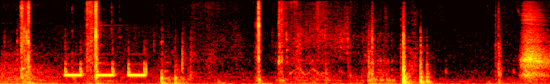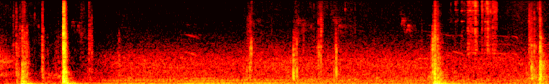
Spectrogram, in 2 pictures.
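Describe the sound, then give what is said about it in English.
A woman climbs out of her white truck in the Maryhill State park parking lot and stands next to it: three quick door-chime beeps, keys jangling, rustling movement, then a solid door thump and another later, with no talking. “gets out of her white truck and stands next to it.”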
